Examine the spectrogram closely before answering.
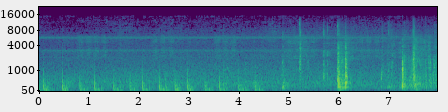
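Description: Soft footsteps of several people walking, then a few sharp knocks and rattles in the second half as a locked door is tried. A faint steady high hum runs underneath.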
